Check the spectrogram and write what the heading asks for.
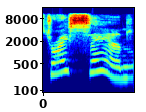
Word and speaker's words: Streisand: It's Streisand like sand on the beach.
